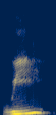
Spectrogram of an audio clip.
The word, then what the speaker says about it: huit: huit, With the T is huit. there, the H is silent.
